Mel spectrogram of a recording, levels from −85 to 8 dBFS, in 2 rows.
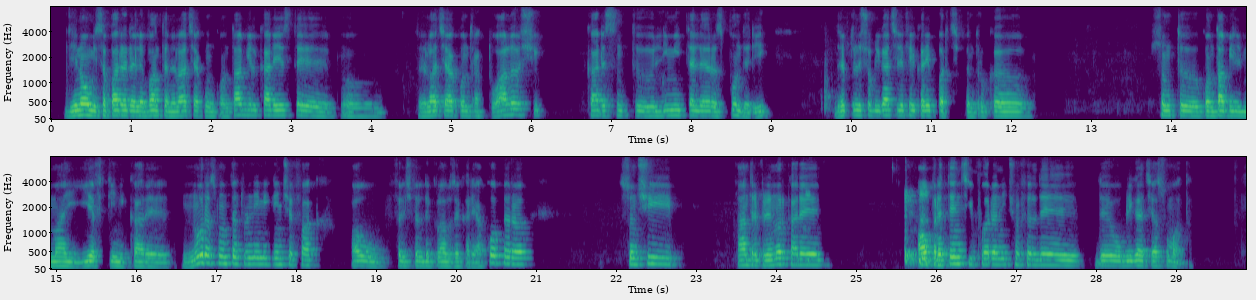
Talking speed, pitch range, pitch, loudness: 120 wpm, 120-140 Hz, 130 Hz, -24 LUFS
